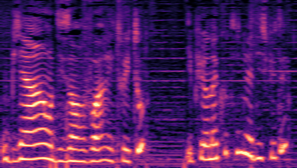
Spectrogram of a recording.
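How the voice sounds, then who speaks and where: A woman's voice: fairly high pitch, animated, racing, fairly bright tone, soft background music. A woman with a southern French accent co-hosting a podcast in casual chat, teasing and laughing easily. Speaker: podcast co-host.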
